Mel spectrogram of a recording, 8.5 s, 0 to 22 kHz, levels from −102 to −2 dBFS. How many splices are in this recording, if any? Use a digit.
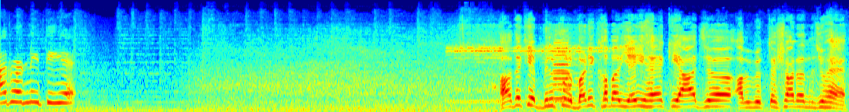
0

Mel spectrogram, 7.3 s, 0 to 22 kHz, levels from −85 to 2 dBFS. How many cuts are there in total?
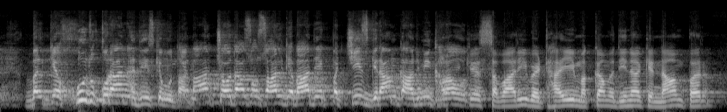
2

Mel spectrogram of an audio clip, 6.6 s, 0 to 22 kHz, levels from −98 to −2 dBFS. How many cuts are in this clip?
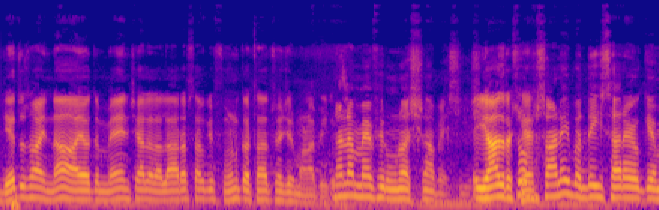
0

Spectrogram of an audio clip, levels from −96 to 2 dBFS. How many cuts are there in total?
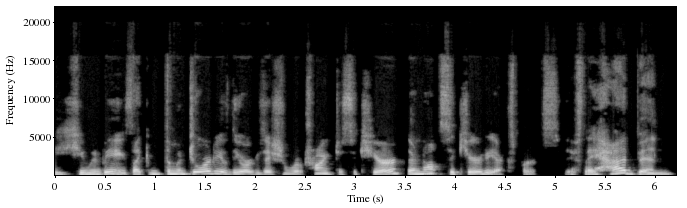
2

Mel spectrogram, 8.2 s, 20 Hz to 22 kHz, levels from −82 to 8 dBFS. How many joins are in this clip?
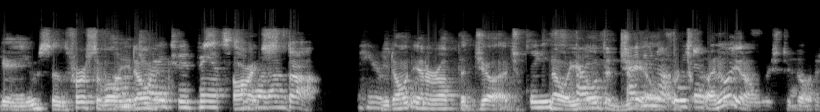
2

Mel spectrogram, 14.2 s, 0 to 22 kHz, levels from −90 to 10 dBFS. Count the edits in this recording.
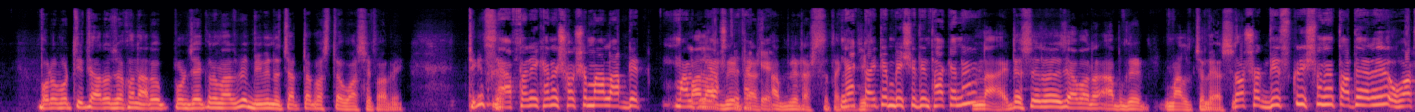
0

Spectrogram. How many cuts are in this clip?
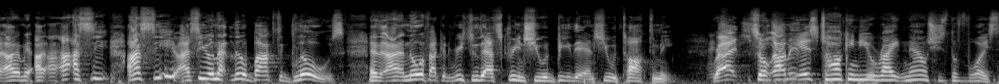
1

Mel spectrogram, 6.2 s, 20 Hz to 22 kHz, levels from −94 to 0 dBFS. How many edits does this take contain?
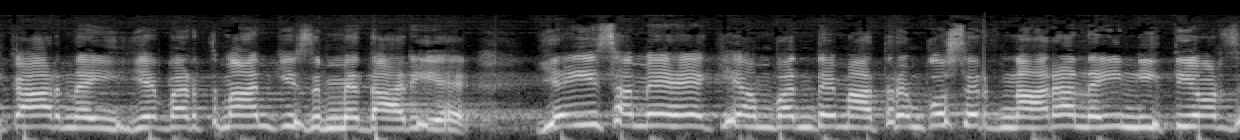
1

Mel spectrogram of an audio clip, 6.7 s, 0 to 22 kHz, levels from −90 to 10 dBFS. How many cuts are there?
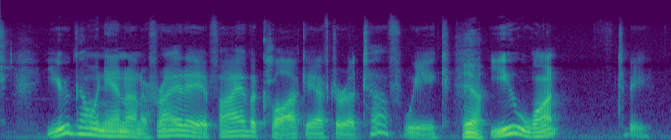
0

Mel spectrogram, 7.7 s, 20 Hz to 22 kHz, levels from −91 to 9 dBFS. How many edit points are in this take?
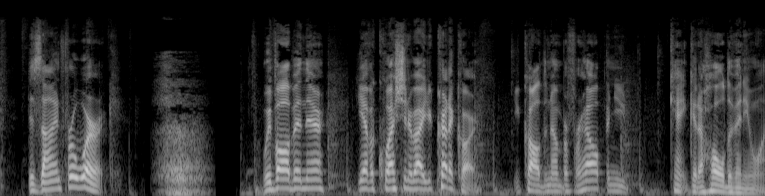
1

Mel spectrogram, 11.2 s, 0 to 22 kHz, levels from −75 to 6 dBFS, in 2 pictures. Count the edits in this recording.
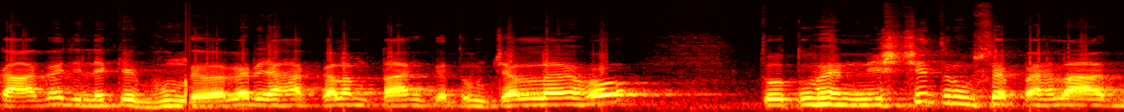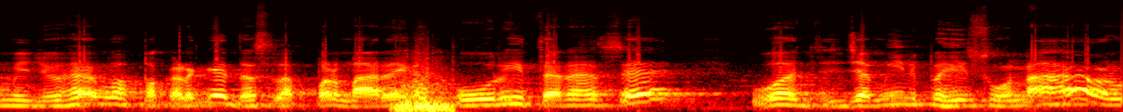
2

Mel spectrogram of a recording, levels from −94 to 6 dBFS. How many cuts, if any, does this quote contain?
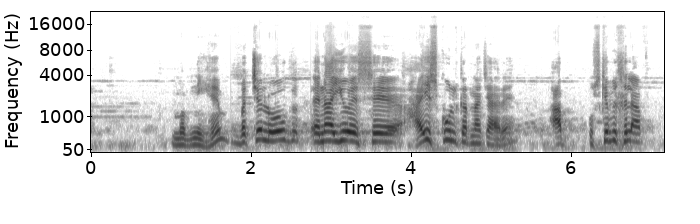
2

